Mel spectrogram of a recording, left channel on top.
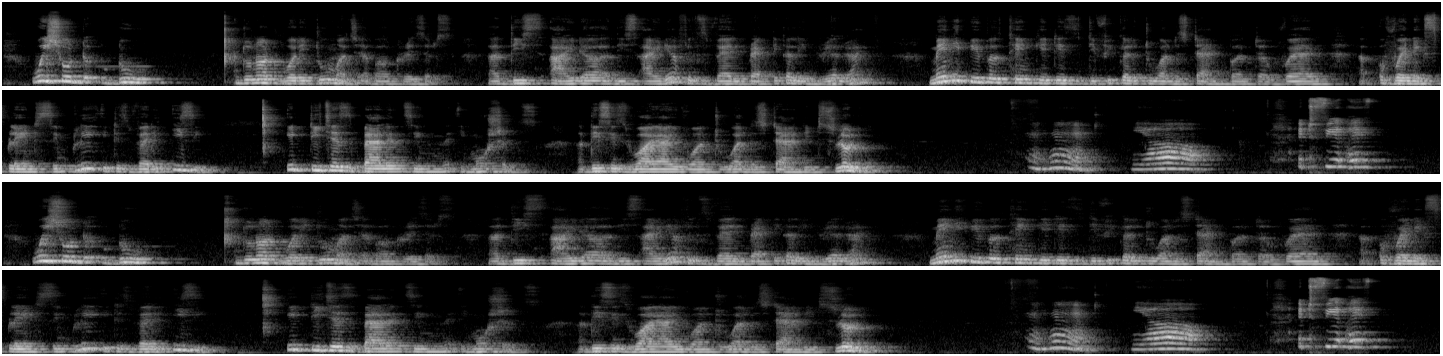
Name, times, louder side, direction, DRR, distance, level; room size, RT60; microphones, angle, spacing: voice 1, 0.3-1.5 2.3-4.3 4.9-8.7 9.3-13.2 13.6-16.4 17.2-19.5 20.1-23.0, left 1 dB, 85° left, 3 dB, 1.2 m, -21 dB
voice 2, 24.6-25.3 25.7-26.4 27.1-28.1, right 1 dB, 10° right, 3 dB, 0.8 m, -22 dB
6.2 x 3.8 x 5.5 m, 0.65 s
head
